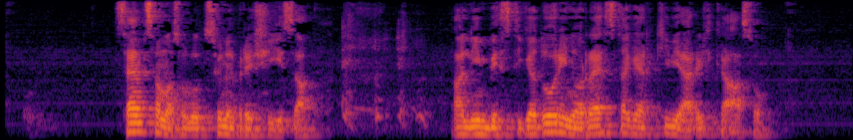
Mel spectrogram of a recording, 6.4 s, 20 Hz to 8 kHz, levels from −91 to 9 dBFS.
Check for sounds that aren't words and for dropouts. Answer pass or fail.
fail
